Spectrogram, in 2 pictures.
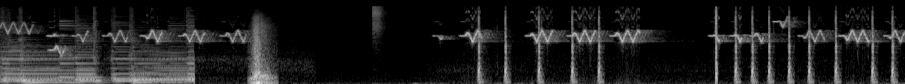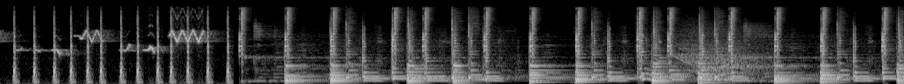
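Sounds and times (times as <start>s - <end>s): songbirds chirping: 0.0s - 11.4s.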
